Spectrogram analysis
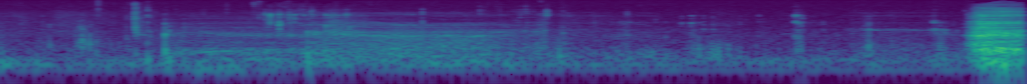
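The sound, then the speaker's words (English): Biting into and chewing a tomato: a soft, wet bite followed by quiet, mushy squelching and chewing sounds, ending with a brief louder crunch. “That is the worst sound ever. I think it's a tomato.”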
